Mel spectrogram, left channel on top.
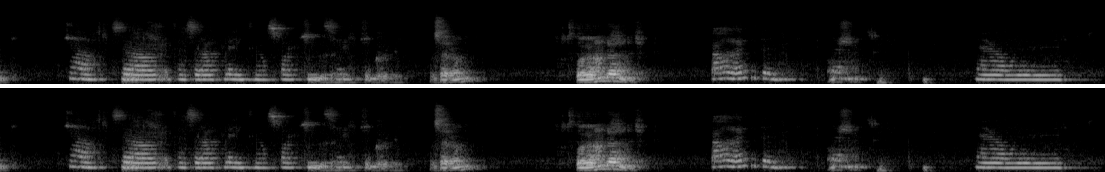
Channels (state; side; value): identical; both; correlation 1.00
